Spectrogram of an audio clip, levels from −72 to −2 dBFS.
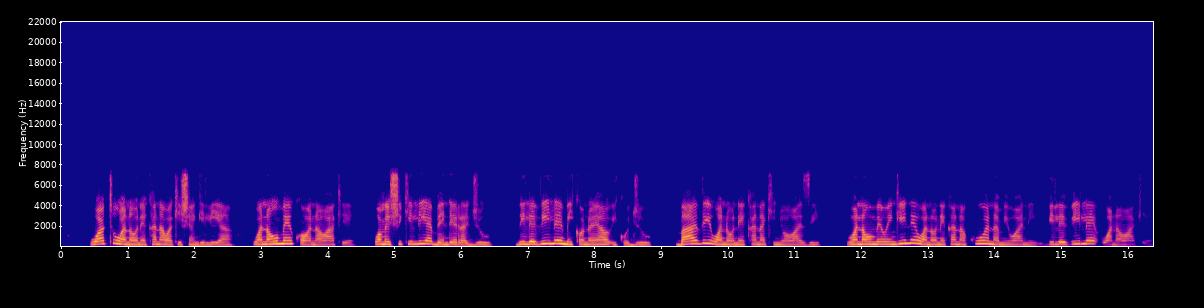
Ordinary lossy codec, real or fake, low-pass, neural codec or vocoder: Opus, 24 kbps; fake; 7.2 kHz; codec, 24 kHz, 6 kbps, HILCodec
